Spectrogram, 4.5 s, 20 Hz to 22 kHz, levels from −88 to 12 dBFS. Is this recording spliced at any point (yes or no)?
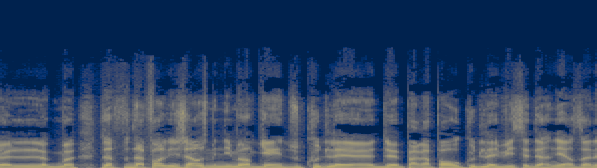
yes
